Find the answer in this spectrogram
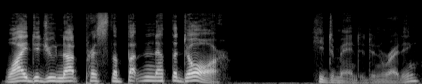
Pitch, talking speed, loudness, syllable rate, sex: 130 Hz, 200 wpm, -19 LUFS, 5.4 syllables/s, male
